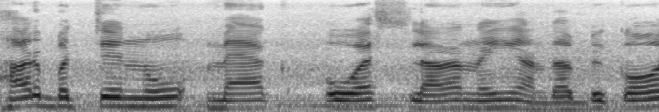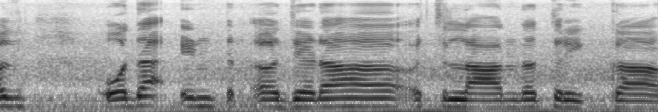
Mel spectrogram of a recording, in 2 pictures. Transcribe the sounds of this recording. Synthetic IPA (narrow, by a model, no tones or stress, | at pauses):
ɦəɾbətːʃeːnũːmɛːk | oːɛːslɛːɽaːnəĩːãːnd̪aːbɪkɔːz | oːd̪aːʔɪɳʈd͡ʒeːɽaːt͡ʃəlaːnd̪aːt̪əɾiːkaː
